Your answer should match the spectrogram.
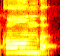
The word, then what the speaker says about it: comb: And for example, ba sound, it's actually silent in the word comb. Comb, we don't say comb, we say comb.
